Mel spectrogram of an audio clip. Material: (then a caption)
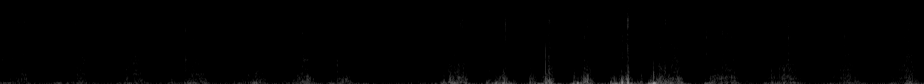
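Plastic. A gloved hand strokes and rubs reversible plastic flip sequin fabric with its fingers. The result is a quick, uneven series of soft, bright rasping swishes that flip the sequins, with a faint low hum underneath throughout.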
